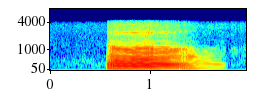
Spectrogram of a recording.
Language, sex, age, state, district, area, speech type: Santali, male, 30-45, Jharkhand, Pakur, rural, conversation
